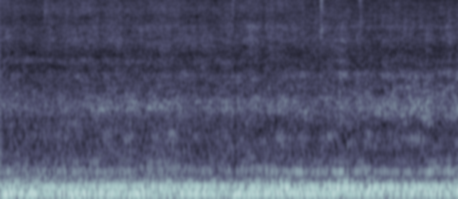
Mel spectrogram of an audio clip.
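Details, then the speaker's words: Rampage boat, likely the port engine running after the starboard no-start was fixed with a new battery and wiring repairs: smooth, even low rumble with no knocks or misses; healthy. "that sounds good so I'm going to say we found the problem and solved it"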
